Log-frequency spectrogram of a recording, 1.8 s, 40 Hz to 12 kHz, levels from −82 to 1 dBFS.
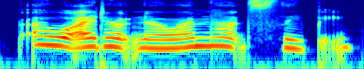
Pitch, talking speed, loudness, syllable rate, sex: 250 Hz, 230 wpm, -19 LUFS, 5.4 syllables/s, female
